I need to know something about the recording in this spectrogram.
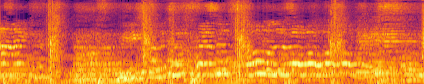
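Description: Live gospel singing: a woman leads a worship song through a microphone, with other voices joining in over accompaniment that keeps a steady beat about once a second.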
